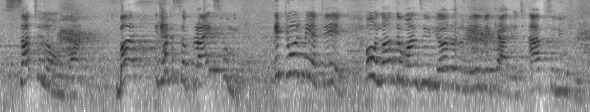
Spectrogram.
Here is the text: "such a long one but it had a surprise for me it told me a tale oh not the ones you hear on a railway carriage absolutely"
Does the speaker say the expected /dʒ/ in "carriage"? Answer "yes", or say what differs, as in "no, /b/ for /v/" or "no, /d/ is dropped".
yes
